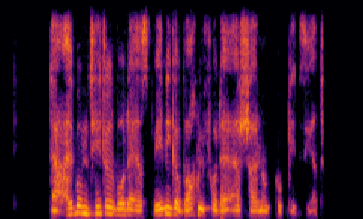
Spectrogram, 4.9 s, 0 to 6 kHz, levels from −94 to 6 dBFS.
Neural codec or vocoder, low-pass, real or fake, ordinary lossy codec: codec, 16 kHz in and 24 kHz out, 2.2 kbps, FireRedTTS-2 codec; 5.4 kHz; fake; Opus, 64 kbps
